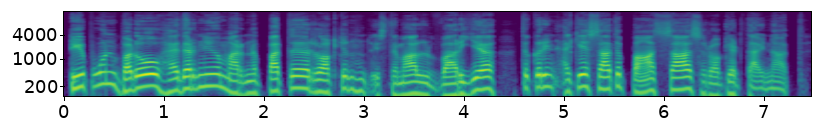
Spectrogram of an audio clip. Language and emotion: Kashmiri, neutral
